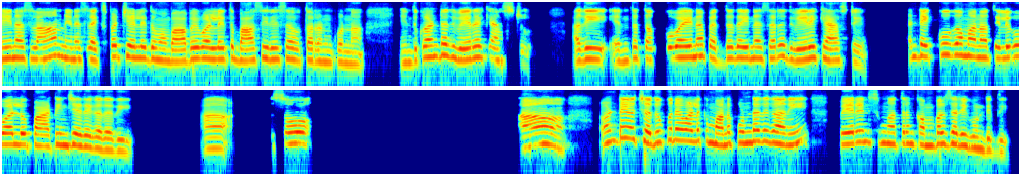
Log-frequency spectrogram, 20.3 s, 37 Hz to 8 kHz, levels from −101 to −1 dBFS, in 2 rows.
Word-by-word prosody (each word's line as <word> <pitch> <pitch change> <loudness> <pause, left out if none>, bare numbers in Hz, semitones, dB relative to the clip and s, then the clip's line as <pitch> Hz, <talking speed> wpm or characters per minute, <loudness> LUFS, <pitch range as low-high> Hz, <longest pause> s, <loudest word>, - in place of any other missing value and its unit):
నేనసల 225 -1 0 0.2
నేనసలు 215 -1 -2
ఎక్స్‌పెక్ట్ 250 +6 -4
చేయలేదు. 230 -2 +1
మా - - -2
బాబాయ్ 195 +4 +2
వాళ్ళైతే 215 0 +1
బా 195 - +3
సీరియస్ 215 -1 -2
అవుతారనుకున్నా. 185 -4 -5 0.5
ఎందుకంటే 240 +8 -1
అది 240 - -3
వేరే 225 +4 +4
క్యాస్టు. 205 -2 -6 0.5
అది 215 +3 +5 0.3
ఎంత 190 +3 -9
తక్కువైనా, 235 +4 +1
పెద్దదైనా 225 +2 0
సరే 225 +2 -2
అది 210 - -7
వేరే 225 +3 +4
క్యాస్టే. 195 -4 -2 0.5
అంటే 245 +3 -2
ఎక్కువగా 280 +2 0
మన 245 -1 +2
తెలుగు 230 +2 +1
వాళ్ళు 255 0 +3
పాటించేదే 235 0 +1
గదది. 175 -3 -1 0.8
ఆహ్, 195 0 -1 0.5
సో 265 0 -1 2.3
ఆ! - - +5 0.8
అంటే 315 +6 +2 0.2
చదువుకునే 285 +5 +3
వాళ్ళకి 310 -1 +1
మనకుండదు 280 +5 +2
గాని, 255 -1 +4 0.4
పేరెంట్స్‌కి 275 +1 +1
మాత్రం 270 +1 -2
కంపల్సరీ‌గుండిద్ది. 235 - 0
230 Hz, 120 wpm, -22 LUFS, 205-255 Hz, 2.3 s, అది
